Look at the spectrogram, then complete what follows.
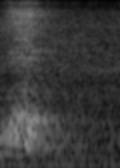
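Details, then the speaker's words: Vocal imitation of the diastolic murmur of pulmonary regurgitation at the pulmonary area, which intensifies on inspiration; a brief breathy whoosh. "soplo diastólico en foco pulmonar que se intensifica a la inspiración."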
